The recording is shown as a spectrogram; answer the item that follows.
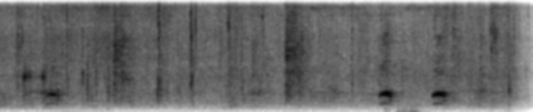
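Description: A crow cawing over a steady outdoor hiss: one short call about a second in, then two louder caws close together near the end.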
